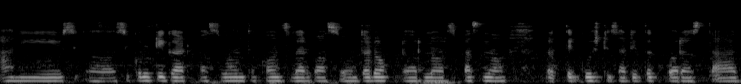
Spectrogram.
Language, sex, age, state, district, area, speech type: Marathi, female, 45-60, Maharashtra, Yavatmal, rural, spontaneous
